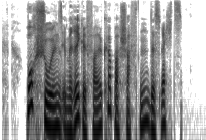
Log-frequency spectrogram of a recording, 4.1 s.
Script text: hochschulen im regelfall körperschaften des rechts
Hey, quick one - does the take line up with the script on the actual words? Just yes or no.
yes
